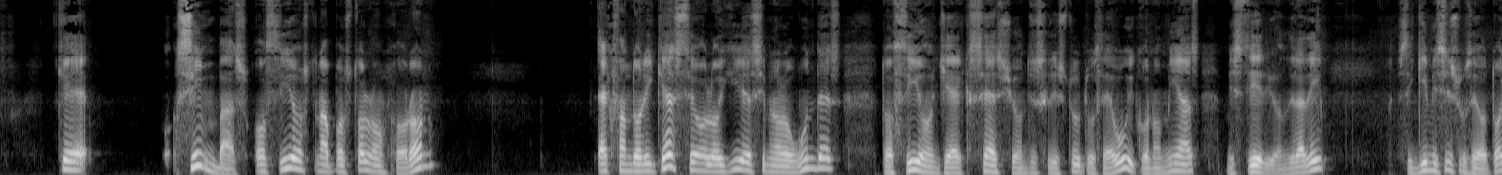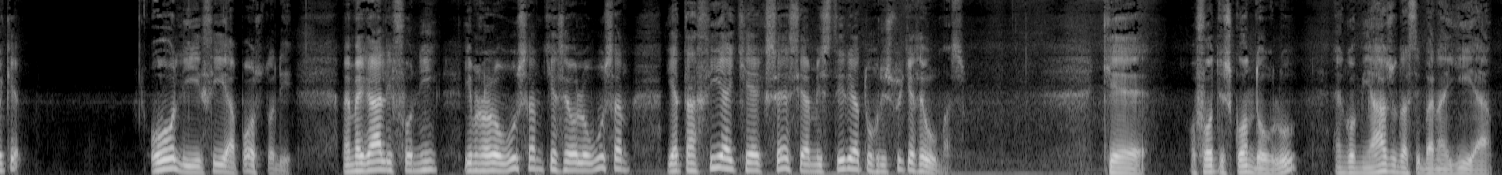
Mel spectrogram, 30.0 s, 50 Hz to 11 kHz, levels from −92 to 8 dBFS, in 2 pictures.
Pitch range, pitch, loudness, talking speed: 100-155 Hz, 130 Hz, -19 LUFS, 105 wpm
